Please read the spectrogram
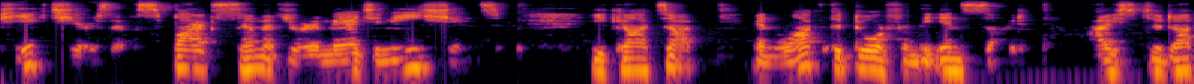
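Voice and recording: The background stays quiet. Over it comes reading aloud in a natural voice, with lively intonation.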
